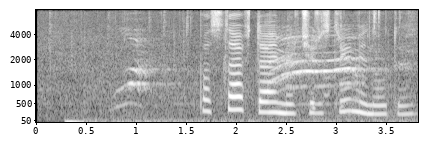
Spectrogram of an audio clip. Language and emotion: Russian, neutral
